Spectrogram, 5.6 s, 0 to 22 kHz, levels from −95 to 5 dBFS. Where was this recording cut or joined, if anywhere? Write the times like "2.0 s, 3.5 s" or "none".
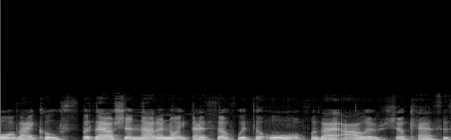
1.0 s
